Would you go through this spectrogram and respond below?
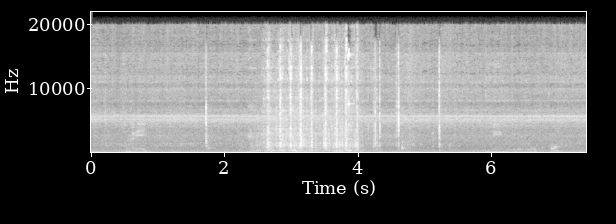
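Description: A sewing machine stitches a shirt collar in a steady mechanical whir, with a quicker, louder run of ticking clatter in the middle and faint low voices in the background.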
